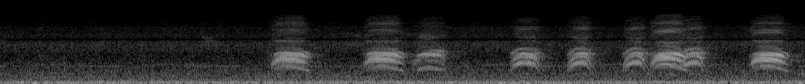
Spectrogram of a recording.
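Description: House crow cawing: about nine short caws starting around three seconds in, several coming in quick pairs.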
